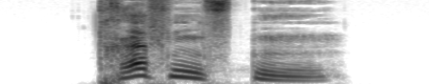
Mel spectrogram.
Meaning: 1. superlative degree of treffend 2. inflection of treffend: strong genitive masculine/neuter singular superlative degree
- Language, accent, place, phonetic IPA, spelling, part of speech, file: German, Germany, Berlin, [ˈtʁɛfn̩t͡stən], treffendsten, adjective, De-treffendsten.ogg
